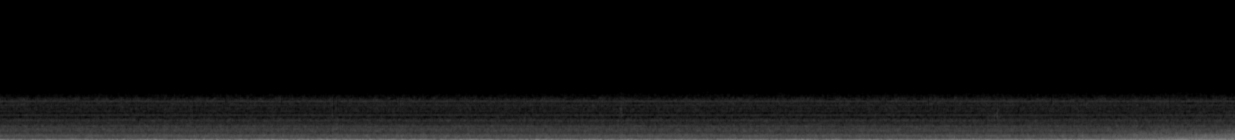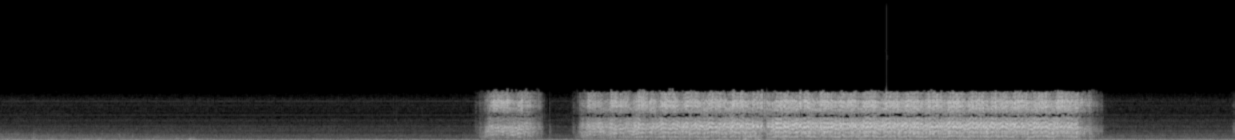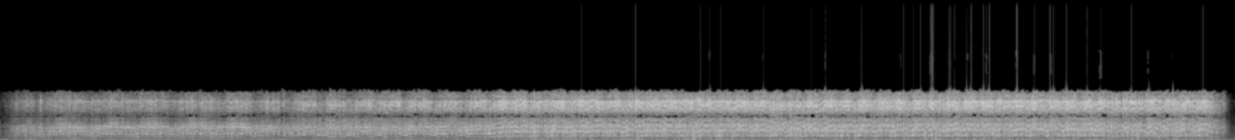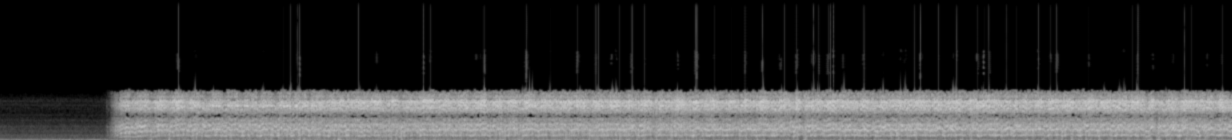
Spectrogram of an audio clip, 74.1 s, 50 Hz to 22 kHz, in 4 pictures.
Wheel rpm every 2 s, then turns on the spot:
0, 0, 0, 0, 0, 0, 0, 0, 0, 0, 0, 0, 10, 70, 160, 160, 160, 80, 20, 110, 120, 130, 180, 210, 210, 230, 230, 150, 50, 210, 210, 230, 230, 230, 230, 230, 230.
none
